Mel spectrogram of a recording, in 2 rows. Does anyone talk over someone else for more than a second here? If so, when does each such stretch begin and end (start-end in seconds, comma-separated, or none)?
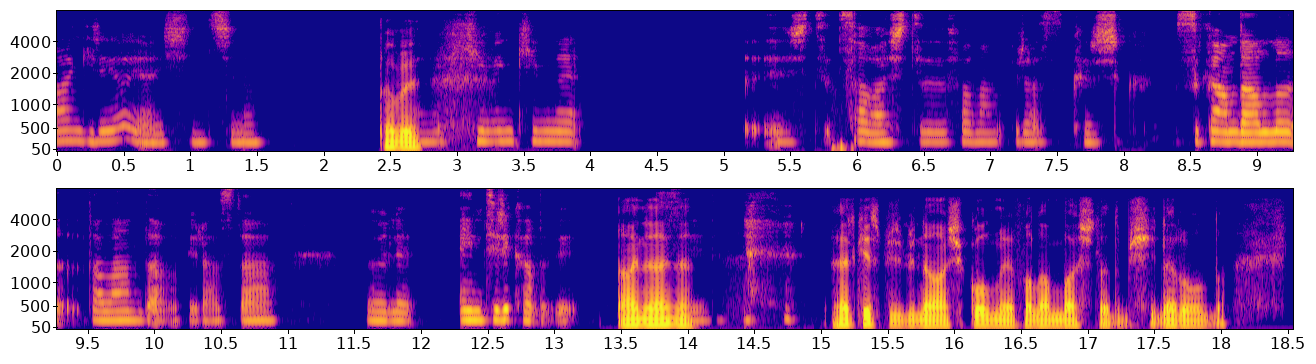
none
